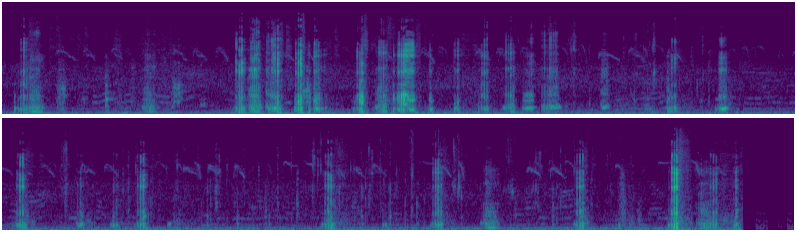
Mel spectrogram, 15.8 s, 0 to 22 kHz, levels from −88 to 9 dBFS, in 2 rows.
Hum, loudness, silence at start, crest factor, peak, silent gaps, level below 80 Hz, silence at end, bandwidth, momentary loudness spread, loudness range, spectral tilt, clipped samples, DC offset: none; -38 LUFS; 0.1 s; 34 dB; -6 dBFS; none; -52 dBFS; 0.5 s; 15 kHz; 25 LU; 12 LU; -4.5 dB/octave; under 0.1%; under 0.1%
